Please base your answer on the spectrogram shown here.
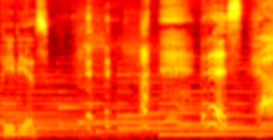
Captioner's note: laughing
